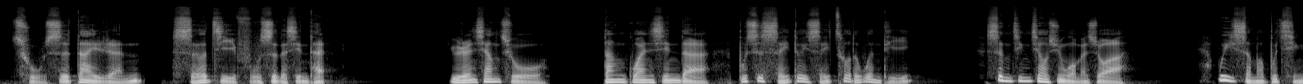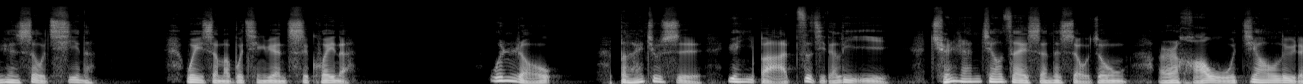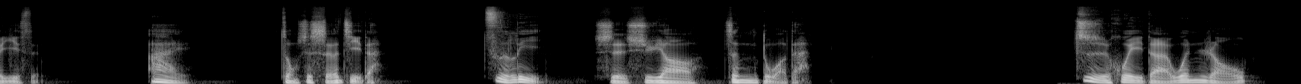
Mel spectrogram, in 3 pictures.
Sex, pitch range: male, 75-100 Hz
